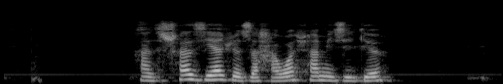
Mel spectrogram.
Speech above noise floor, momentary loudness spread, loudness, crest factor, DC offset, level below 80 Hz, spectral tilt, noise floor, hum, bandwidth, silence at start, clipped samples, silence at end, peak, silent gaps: 43 dB; 8 LU; -26 LUFS; 20 dB; under 0.1%; -68 dBFS; -4.5 dB/octave; -68 dBFS; none; 8.2 kHz; 1.4 s; under 0.1%; 1.1 s; -8 dBFS; none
